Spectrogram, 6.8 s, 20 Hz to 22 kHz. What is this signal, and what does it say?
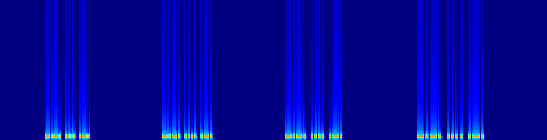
Morse code, heard as a keyed tone, about 58 wpm, 700 Hz. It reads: CHR CHR CHR CHR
